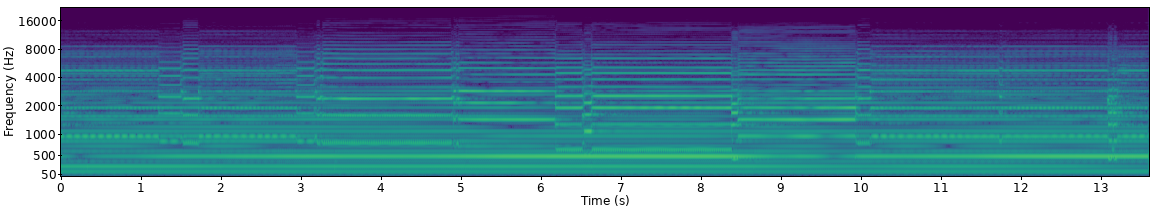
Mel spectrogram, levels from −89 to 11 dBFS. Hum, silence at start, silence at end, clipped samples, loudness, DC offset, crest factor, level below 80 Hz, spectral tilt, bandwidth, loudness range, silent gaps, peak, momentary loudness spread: none; 0 s; 0 s; under 0.1%; -19 LUFS; under 0.1%; 14 dB; -58 dBFS; -3.5 dB/octave; 14 kHz; 5 LU; none; -6 dBFS; 7 LU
